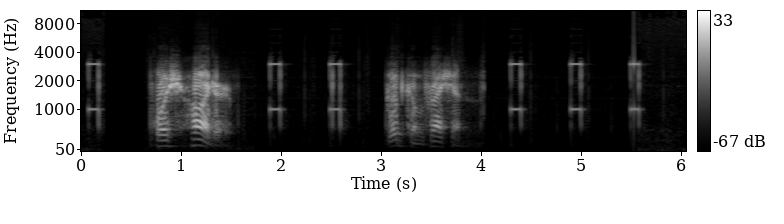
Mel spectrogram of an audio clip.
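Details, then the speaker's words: Zoll AED Plus Real CPR Help: two-tone metronome beeps at compression pace, with voice prompts saying "push harder" when compressions are shallower than two inches and "good compressions" once deeper, during CPR. "if your compressions fall short of two inches the aed will see this and let you know every 15 seconds until you reach the target depth when your compressions become deeper than two inches the aed will again let you know"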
